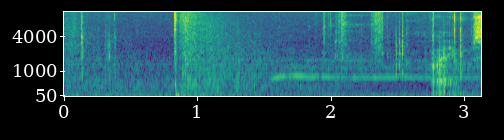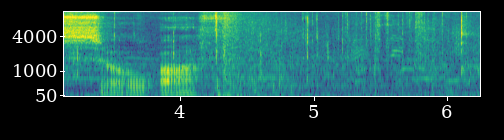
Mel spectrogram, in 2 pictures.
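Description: A scoped sniper rifle fires single shots.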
